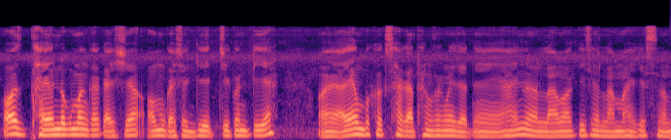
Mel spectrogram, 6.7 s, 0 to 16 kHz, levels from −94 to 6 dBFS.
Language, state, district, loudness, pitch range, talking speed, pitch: Kokborok, Tripura, Dhalai, -18 LUFS, 120-140 Hz, 195 wpm, 130 Hz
